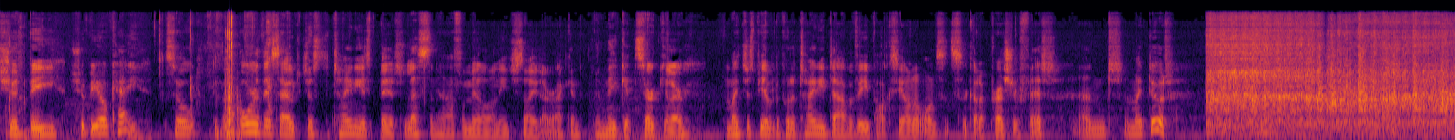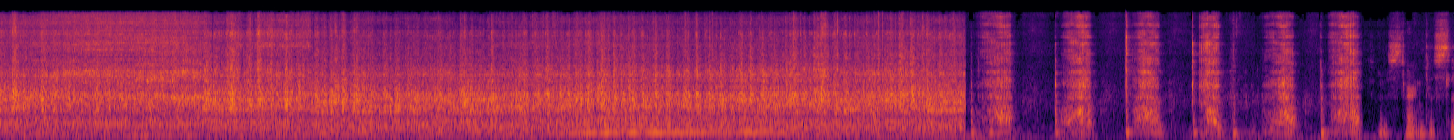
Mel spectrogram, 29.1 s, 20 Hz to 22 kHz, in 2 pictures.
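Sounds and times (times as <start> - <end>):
drill press motor hum: 12.1 - 24.2.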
